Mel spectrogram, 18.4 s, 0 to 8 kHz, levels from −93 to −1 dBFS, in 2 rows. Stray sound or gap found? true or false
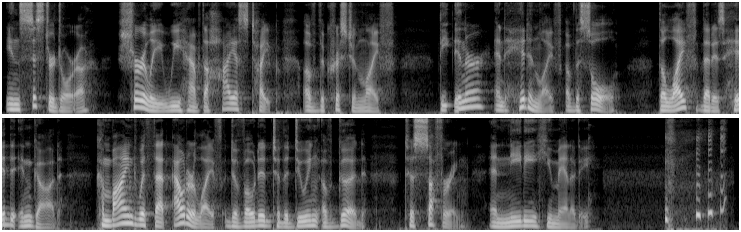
true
